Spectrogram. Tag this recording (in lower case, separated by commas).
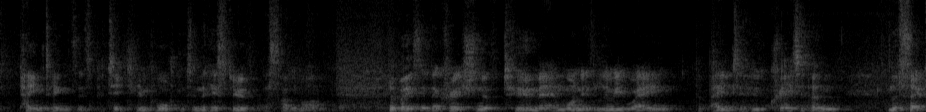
speech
